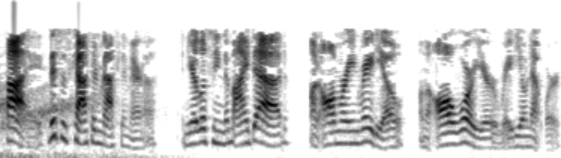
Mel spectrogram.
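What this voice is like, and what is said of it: Put-on radio announcer voice. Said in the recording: “She thinks she's a radio voice now.”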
